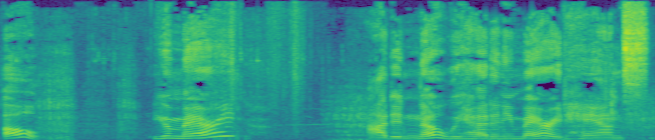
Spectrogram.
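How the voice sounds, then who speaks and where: An actress playing a brisk, bossy, forward rancher's wife in a western video game. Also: female voice, mid-range voice, big pitch swings, slight background noise. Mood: flustered.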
